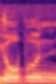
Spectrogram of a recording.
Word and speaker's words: 욥: 사람의 이름으로 발음할 때는 이제 job으로 발음하는 것이고요. 사람의 이름이 아니라 이제 JOB, 이제 직업이란 뜻이 있어요. 직업으로 발음할 때는 job 이렇게 발음하는 겁니다. job. 우리는 이제 이 욥기를 읽을 때는 이제 영어로 JOB 이렇게 돼 있는데 job 이렇게 읽으면 안 돼요. job 이렇게 job으로 읽어야 되고, 우리말로는 욥 이렇게 되는 겁니다.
